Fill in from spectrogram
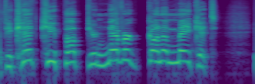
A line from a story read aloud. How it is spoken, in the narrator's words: yells out to the class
